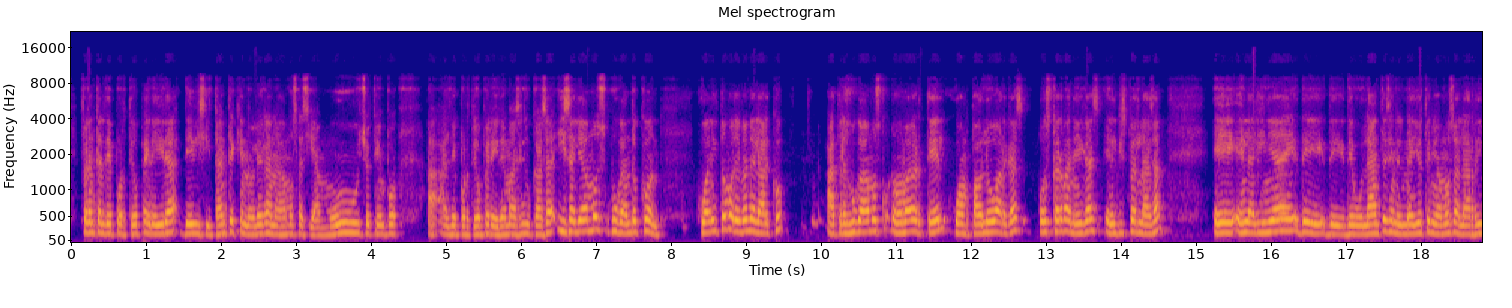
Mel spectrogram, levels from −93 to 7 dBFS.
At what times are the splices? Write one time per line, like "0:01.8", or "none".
none

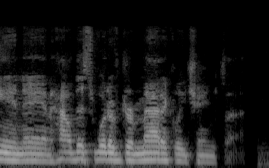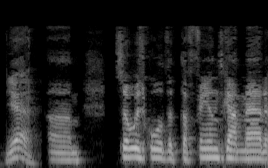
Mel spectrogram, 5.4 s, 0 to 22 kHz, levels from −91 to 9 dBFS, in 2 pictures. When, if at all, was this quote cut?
0:03.1
0:04.1

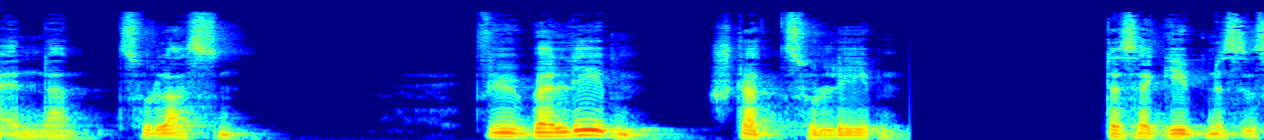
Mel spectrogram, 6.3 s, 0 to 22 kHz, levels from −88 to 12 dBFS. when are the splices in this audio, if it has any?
none

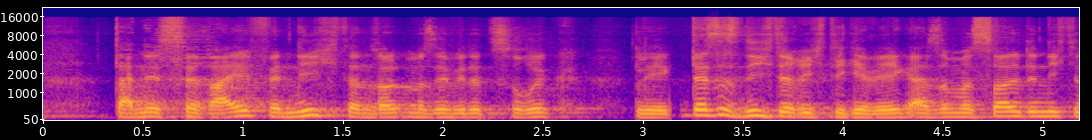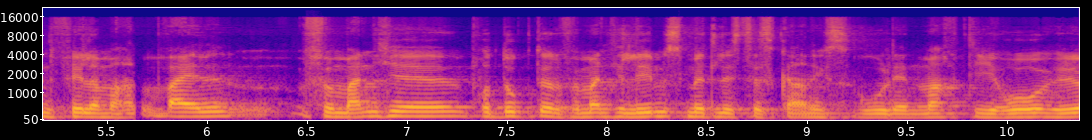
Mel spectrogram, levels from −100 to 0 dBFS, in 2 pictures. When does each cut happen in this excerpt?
0:03.1
0:05.6
0:09.4

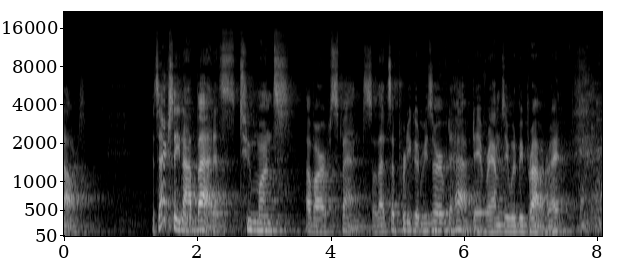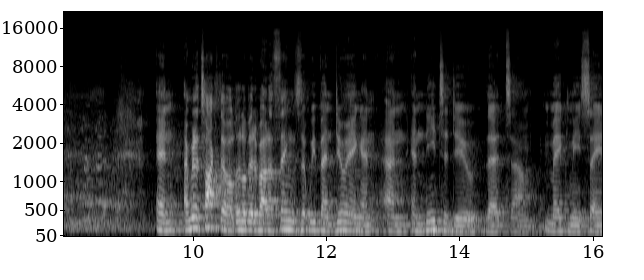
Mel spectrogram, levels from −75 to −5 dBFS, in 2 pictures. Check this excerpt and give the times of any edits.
none

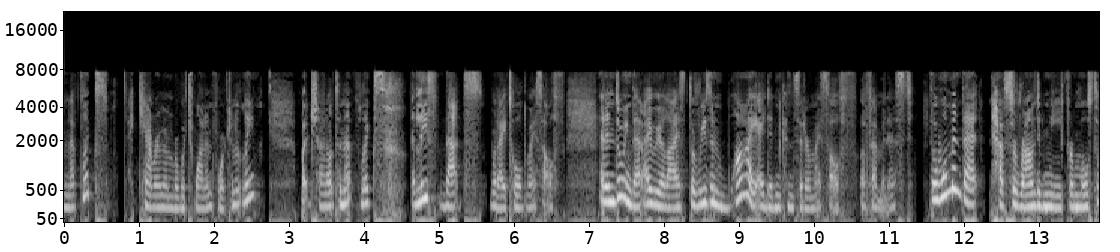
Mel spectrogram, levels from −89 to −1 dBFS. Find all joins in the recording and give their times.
0:04.6
0:11.5

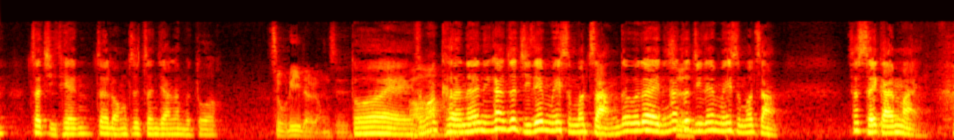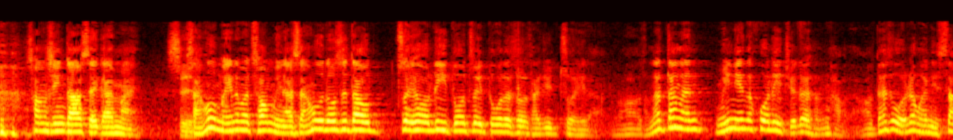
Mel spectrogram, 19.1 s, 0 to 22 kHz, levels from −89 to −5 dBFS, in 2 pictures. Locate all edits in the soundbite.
0:16.0

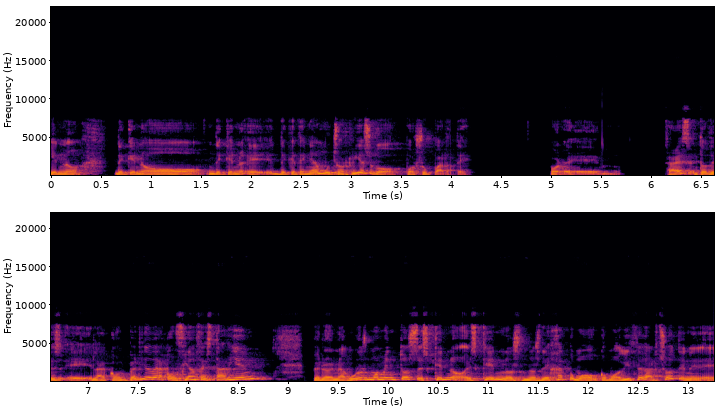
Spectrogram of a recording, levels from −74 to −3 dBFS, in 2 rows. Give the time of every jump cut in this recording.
none

